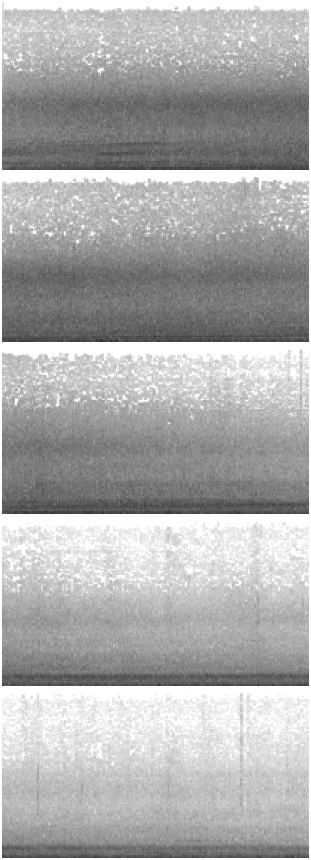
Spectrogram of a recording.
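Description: Rubber-tyred Montreal AZUR metro train pulling out of the station and running off into the tunnel. It is a loud, steady rumble with a low hum underneath and a motor whine near the start, and it fades slowly over the second half.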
